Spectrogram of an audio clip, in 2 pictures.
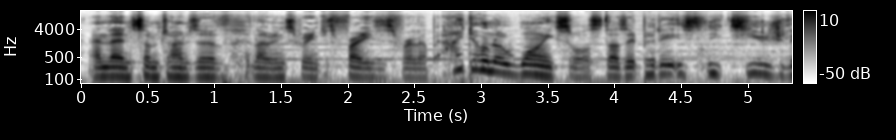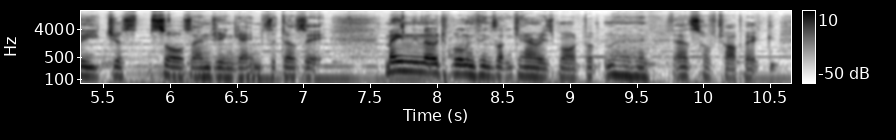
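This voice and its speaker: A man's voice: medium pitch, brisk, few pauses, faint music behind. A man giving casual, rambling game commentary, informal and sweary, often correcting himself as he goes. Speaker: gaming video commentator.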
